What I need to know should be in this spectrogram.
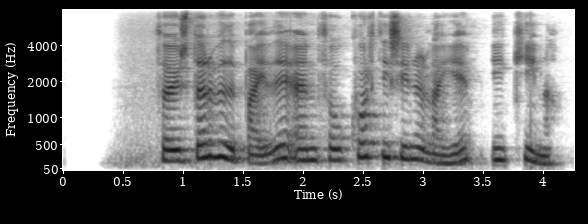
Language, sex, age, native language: Icelandic, female, 40-49, Icelandic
